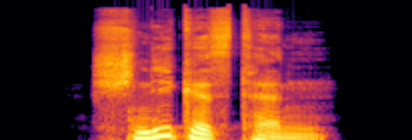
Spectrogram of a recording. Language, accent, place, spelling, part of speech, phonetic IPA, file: German, Germany, Berlin, schniekesten, adjective, [ˈʃniːkəstn̩], De-schniekesten.ogg
- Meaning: 1. superlative degree of schnieke 2. inflection of schnieke: strong genitive masculine/neuter singular superlative degree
